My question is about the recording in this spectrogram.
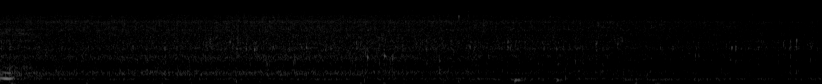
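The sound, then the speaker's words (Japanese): A steady fizzing hiss of carbonated water being slowly poured, including behind the ears, with dense crackling bubbles popping continuously throughout at an even level. “寝起きのシュワシュワじゃ。”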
